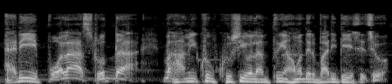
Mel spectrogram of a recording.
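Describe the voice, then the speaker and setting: An actor playing a welcoming, supportive village neighbour in a cartoon, friendly and sympathetic. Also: male voice, medium pitch, fast, soft background music, natural voice. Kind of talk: Bengali cartoon voice acting.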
